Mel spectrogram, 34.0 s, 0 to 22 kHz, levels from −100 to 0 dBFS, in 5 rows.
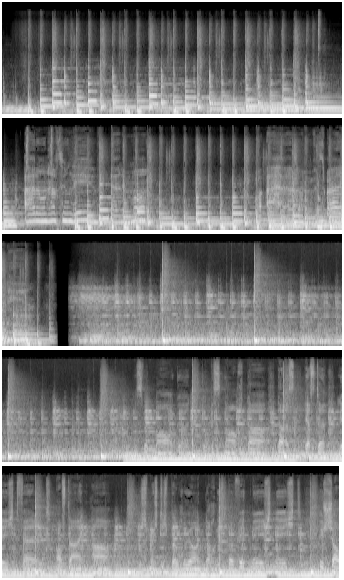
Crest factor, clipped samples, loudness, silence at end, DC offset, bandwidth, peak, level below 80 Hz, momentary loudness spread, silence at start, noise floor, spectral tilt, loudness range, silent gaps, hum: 16 dB; under 0.1%; -19 LUFS; 0 s; under 0.1%; 15.5 kHz; -2 dBFS; -22 dBFS; 9 LU; 0 s; -42 dBFS; -6.5 dB/octave; 5 LU; none; none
